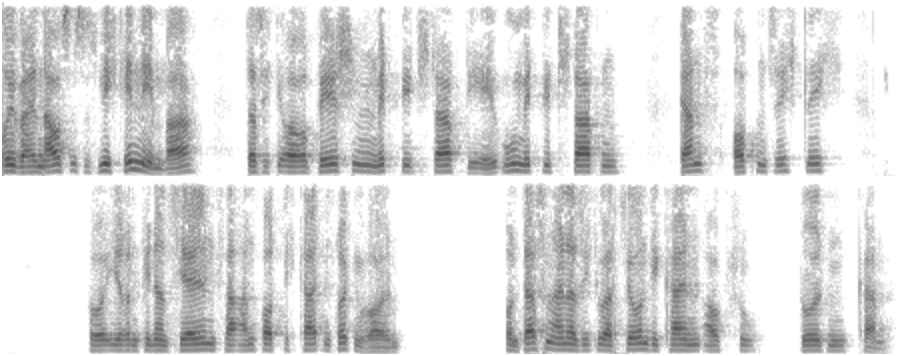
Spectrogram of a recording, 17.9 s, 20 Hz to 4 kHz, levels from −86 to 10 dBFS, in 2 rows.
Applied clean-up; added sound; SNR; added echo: neural mask model DeepFilterNet 3.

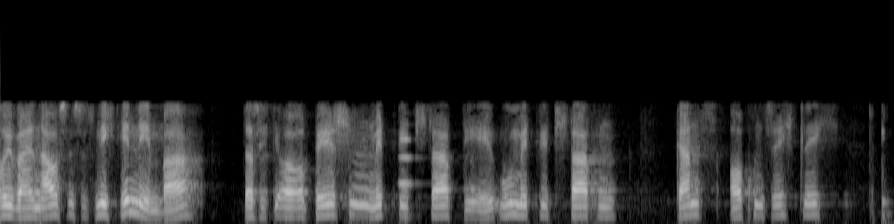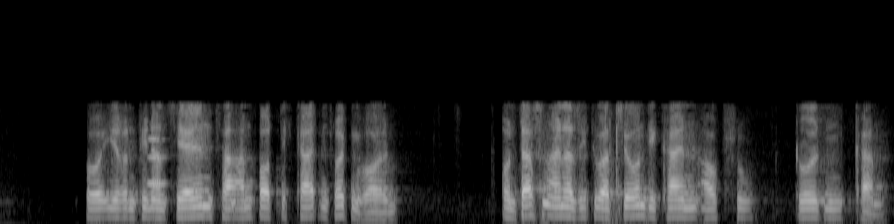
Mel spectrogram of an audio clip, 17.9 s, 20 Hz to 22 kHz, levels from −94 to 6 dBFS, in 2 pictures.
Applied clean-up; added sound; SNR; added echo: neural mask model RNNoise.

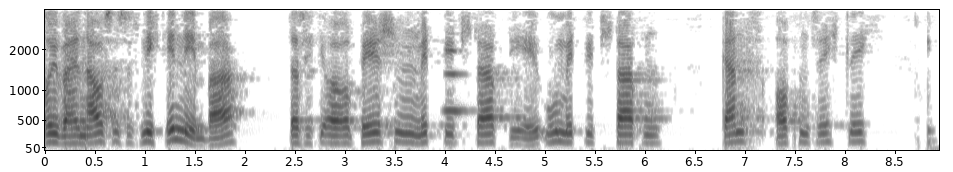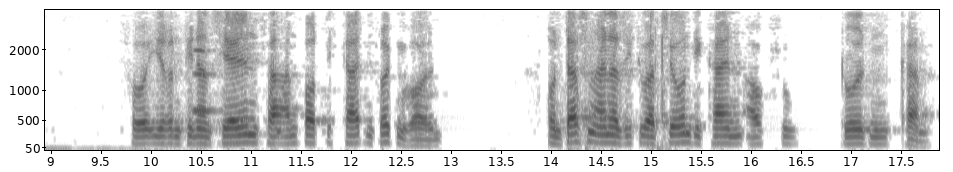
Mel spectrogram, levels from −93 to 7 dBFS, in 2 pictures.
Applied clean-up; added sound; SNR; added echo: classical method spectral subtraction.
